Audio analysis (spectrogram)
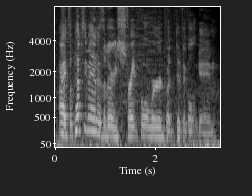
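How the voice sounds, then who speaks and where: A man commentates his own speedrun in a casual, live style, with game music clearly playing behind him. His asides are wry and playful, with a touch of mock drama. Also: on the high side, sing-song, a little fast, a bit bright.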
